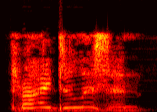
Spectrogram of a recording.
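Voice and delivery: dragged-out, smothered, very slow, very high. Pinned face-down under someone's weight, the narrator speaks into the floor, very slow, muffled. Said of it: "I say very slowly, muffled by the floor".

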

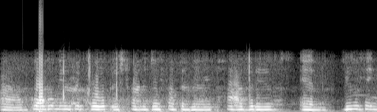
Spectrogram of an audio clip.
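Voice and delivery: normal talking voice

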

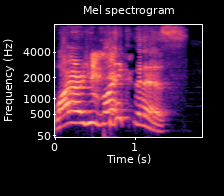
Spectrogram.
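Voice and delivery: very high, acted, shouted outburst. Playing a character who yells at another: yelling in character. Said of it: "I yell".

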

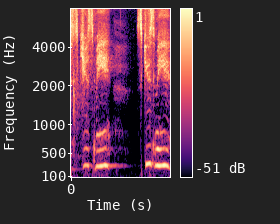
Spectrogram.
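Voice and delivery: soft, slow, high, drawn-out half-whisper. Retelling leaning over to the woman across the aisle: imitating own half-whisper. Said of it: "lean over and I whisper".

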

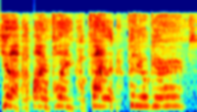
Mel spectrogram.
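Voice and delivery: high, slow shouted cartoon character voice. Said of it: "He's like".

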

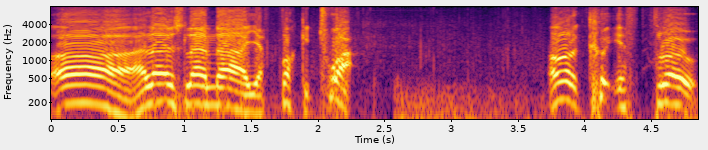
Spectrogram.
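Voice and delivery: shouting out loud. Gaming with headphones on, taunting the game's villain: shouting. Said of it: "that's probably why I'm shouting a lot".

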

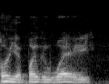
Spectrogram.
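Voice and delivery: teasing, mocking parody of another delivery. Mocking how the other speaker announced the timer: mocking imitation of the other speaker. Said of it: "you did it like".

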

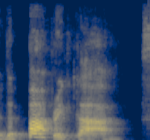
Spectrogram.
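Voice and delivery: put-on thick, laid-on Hungarian accent. Quoting her husband's grandmother, thick hungarian accent. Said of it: "she had this very thick Hungarian accent".

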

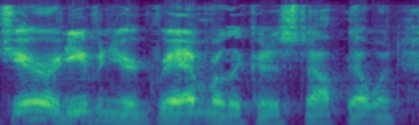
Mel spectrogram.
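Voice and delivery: ordinary talk, nothing marked

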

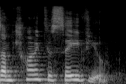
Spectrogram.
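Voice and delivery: put-on voice speaking through tears. Retelling a story of a father answering his son: imitating a tearful father. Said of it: "with tears in his eyes".

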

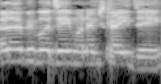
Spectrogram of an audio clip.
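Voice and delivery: put-on British accent. Taking a turn to introduce themselves to everybody, in a put-on british accent. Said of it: "Why are you British again?".

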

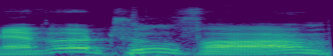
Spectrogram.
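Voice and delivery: put-on old hermit wizard character voice. Answering a co-host's remark that he's not too far, in an old wizard voice. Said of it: "That was a good Gandalf voice".

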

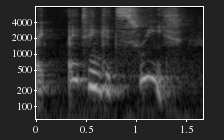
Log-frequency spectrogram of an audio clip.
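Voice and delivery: half-mumbled, very high, slow half-mutter. Narrator reads the manservant's remark after the others mock Sir Havler, half-muttered. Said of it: "half muttered the also blushing manservant".

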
